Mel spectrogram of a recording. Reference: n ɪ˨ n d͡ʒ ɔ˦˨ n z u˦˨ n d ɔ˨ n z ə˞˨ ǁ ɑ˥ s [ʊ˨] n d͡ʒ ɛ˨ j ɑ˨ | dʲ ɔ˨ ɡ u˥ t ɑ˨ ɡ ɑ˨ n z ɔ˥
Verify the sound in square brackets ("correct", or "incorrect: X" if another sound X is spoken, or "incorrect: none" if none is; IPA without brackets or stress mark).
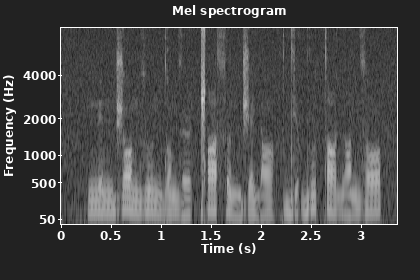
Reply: correct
